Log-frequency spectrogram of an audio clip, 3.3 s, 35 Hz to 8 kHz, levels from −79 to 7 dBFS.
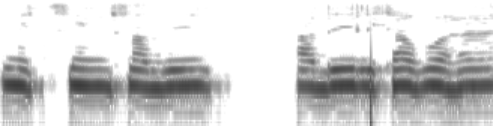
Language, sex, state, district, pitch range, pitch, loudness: Hindi, female, Chhattisgarh, Balrampur, 195-205 Hz, 200 Hz, -25 LUFS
